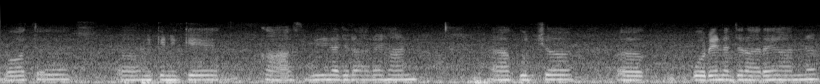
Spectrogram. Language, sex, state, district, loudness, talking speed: Punjabi, female, Punjab, Fazilka, -15 LUFS, 110 wpm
